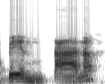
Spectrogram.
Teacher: Olha o esforço para não nasalizar a letra E nem a letra A.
